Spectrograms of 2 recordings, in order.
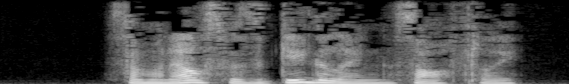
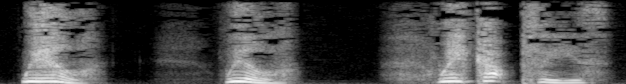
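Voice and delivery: higher, louder pleading calls; urgent calling; 7 semitones higher, 6 dB louder, slower than usual. A narrator's reading. Tessa shaking feverish Will to wake him, urgent calls. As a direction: call out to rouse a sleeper.

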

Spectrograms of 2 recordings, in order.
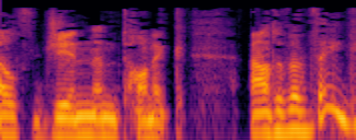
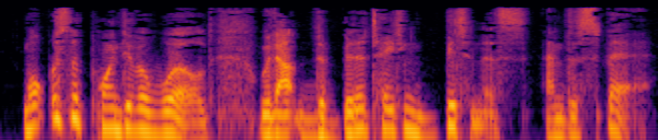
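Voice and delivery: ordinary delivery, nothing marked

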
